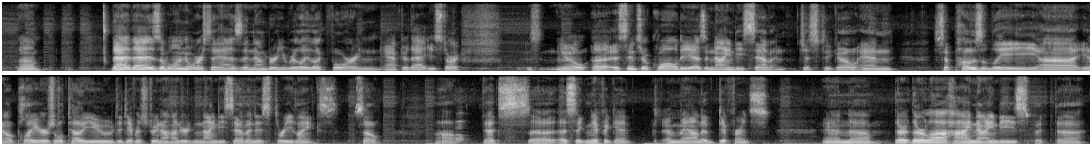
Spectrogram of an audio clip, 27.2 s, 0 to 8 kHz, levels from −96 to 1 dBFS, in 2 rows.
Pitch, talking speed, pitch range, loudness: 105 Hz, 150 wpm, 95-115 Hz, -20 LUFS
